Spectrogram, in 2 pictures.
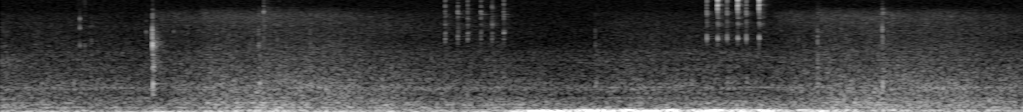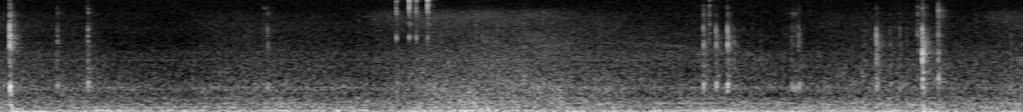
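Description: Computer keyboard typing and mouse clicking during an EverQuest game session: steady close key taps with scattered sharp clicks and brief bursts of quick keystrokes, a low hum and some louder rustling in the middle.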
